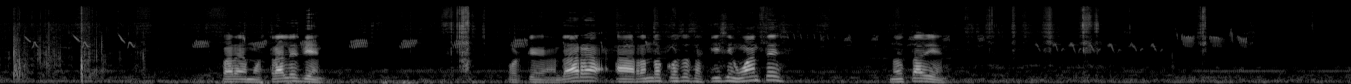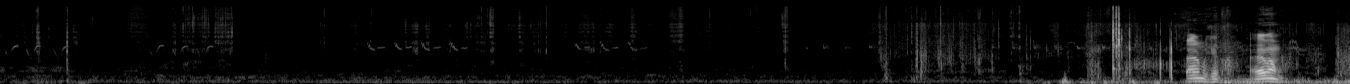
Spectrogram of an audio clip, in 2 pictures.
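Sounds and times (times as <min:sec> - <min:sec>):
footsteps on gravel: 0:00.0 - 0:05.5, 0:22.0 - 0:27.0
small birds chirping: 0:00.0 - 0:27.0.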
